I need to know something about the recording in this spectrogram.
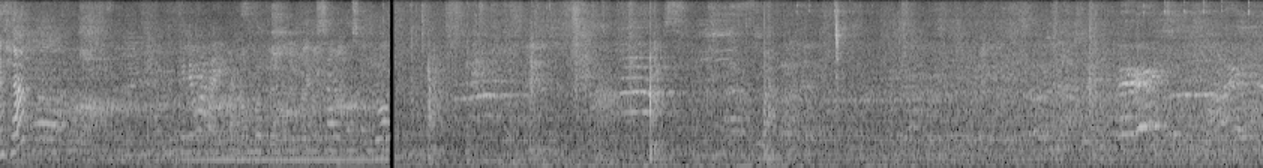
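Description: A crowd of adults and children murmurs and chatters in a large echoing hall.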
